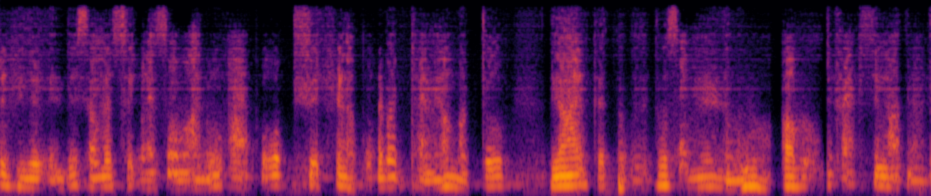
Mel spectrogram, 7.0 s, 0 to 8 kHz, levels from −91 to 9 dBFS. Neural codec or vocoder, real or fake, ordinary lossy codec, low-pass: codec, 44.1 kHz, 0.9 kbps, DAC; fake; none; 7.2 kHz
